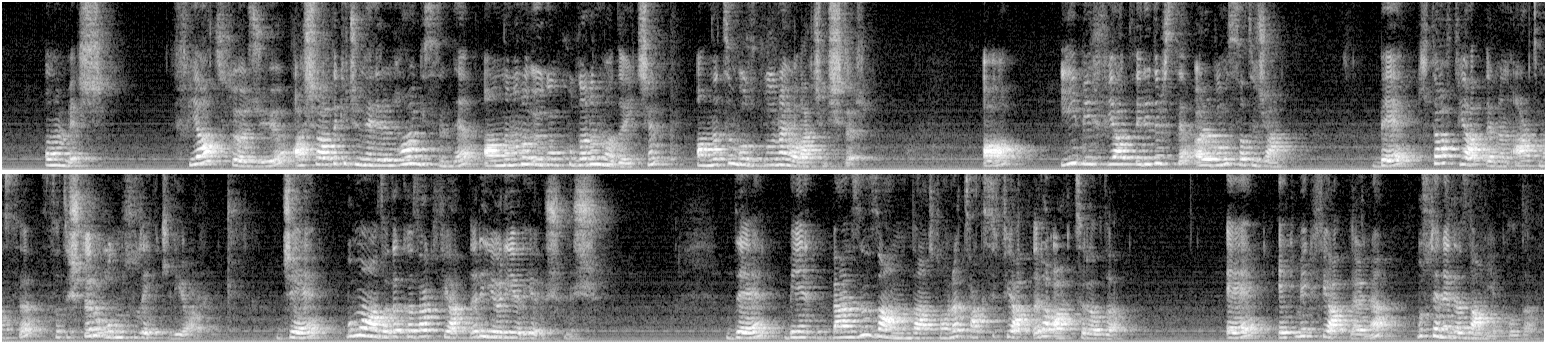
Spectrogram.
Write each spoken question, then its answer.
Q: Fiyat sözcüğü aşağıdaki cümlelerin hangisinde anlamına uygun kullanılmadığı için anlatım bozukluğuna yol açmıştır?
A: Doğru yanıt D.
